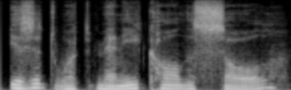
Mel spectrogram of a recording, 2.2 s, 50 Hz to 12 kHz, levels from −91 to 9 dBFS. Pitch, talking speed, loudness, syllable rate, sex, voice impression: 115 Hz, 190 wpm, -16 LUFS, 4.0 syllables/s, male, very masculine, very adult-like, very middle-aged, very thick, tensed, very powerful, dark, slightly soft, muffled, fluent, slightly raspy, cool, intellectual, sincere, very calm, very mature, friendly, very reassuring, very wild, slightly lively, slightly strict, slightly intense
